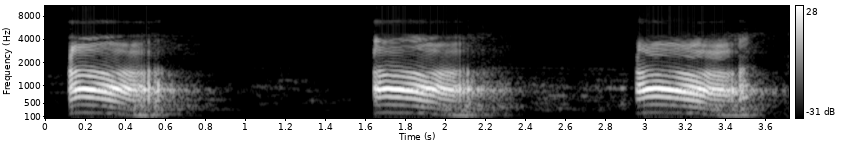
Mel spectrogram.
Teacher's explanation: Huruf A, dia makhrajnya dari pangkal tenggorokan. Dibuka mulutnya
